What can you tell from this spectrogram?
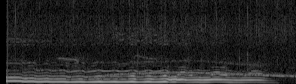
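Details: Dog howling in response to a passing ambulance siren: one long, steady, tonal howl with rich harmonics, slightly wavering, then sliding downward and fading at the end.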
